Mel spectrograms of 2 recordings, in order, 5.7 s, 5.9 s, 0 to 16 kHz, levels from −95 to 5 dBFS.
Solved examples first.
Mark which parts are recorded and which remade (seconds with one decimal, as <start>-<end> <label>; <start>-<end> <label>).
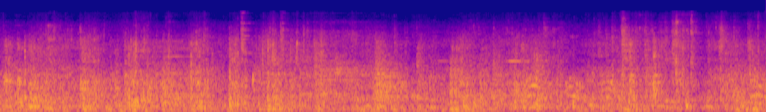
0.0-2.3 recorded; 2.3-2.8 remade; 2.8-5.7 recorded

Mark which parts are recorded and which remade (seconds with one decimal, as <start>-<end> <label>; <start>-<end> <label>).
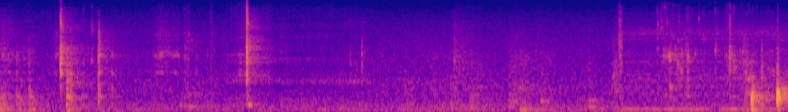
0.0-1.7 recorded; 1.7-2.8 remade; 2.8-5.9 recorded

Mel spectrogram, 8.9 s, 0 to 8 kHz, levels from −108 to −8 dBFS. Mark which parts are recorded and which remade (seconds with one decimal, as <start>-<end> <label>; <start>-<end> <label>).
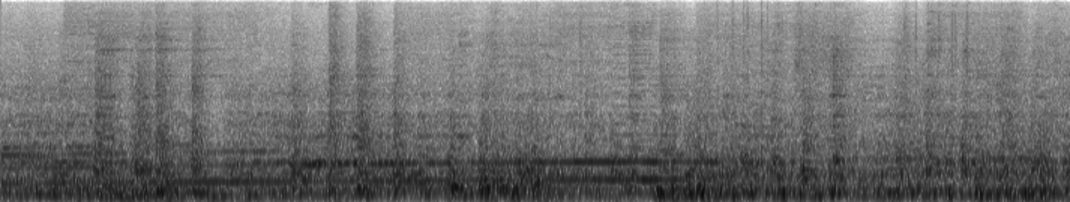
0.0-5.1 recorded; 5.1-5.8 remade; 5.8-6.2 recorded; 6.2-7.7 remade; 7.7-8.9 recorded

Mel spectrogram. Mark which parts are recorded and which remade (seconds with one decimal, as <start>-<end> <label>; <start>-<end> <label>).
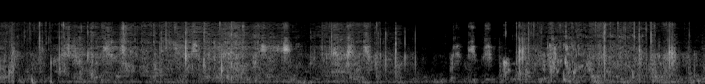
0.0-5.4 remade; 5.4-5.9 recorded; 5.9-7.1 remade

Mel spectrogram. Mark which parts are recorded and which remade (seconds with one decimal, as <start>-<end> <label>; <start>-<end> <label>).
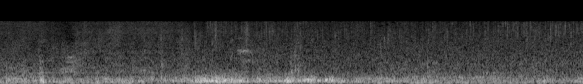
0.0-1.9 remade; 1.9-5.8 recorded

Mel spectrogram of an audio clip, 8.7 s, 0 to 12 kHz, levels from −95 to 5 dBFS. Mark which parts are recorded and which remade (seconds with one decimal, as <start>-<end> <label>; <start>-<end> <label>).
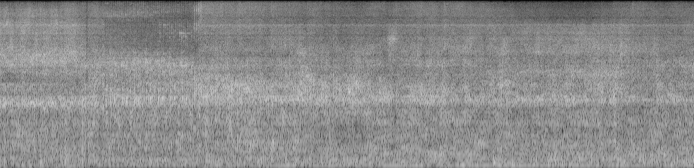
0.0-1.3 remade; 1.3-2.5 recorded; 2.5-8.7 remade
